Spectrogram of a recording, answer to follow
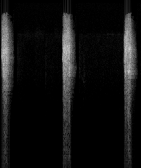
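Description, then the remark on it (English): Three short, sharp bursts of compressed air hissing from a pet corrector can, a sound interrupt for dogs or cats, each a bright, airy spray lasting a fraction of a second, spaced about a second apart with silence between. “Okay, but this is now designed as a sound interrupt for dogs or cats, called a pet corrector.”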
